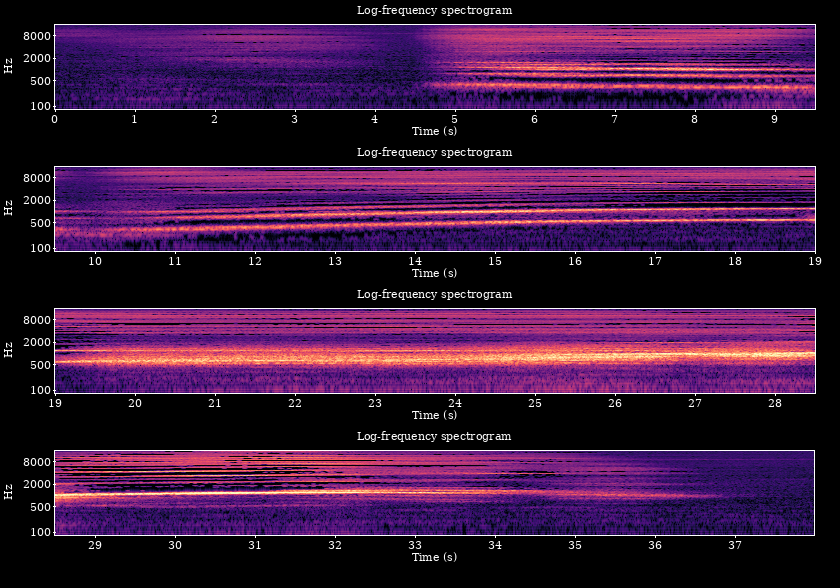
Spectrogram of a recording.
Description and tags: Futuristic Space Sound
A futuristic terror space sound
Sound, Space, Future, Terror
